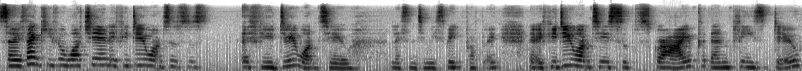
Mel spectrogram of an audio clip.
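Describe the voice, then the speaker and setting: A voice in an English accent with ordinary pitch variation and noticeable background noise. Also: woman, high pitch for a woman, moderate pace. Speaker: vlogger, primary school teacher. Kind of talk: casual vlog chat. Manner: hesitant with many fillers.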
